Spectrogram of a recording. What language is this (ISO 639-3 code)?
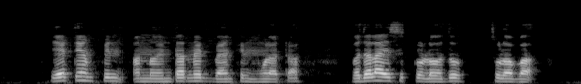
kan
